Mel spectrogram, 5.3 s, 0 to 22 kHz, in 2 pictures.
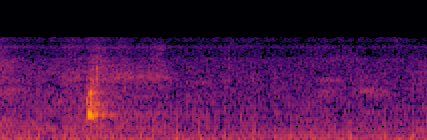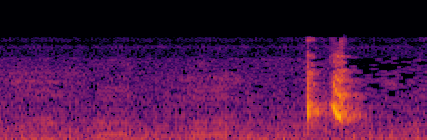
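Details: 3-day-old newborn's first hiccups, recorded on a Flip Video camcorder: a few abrupt, soft catch sounds several seconds apart in a quiet room, the last two close together. Hiccups.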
